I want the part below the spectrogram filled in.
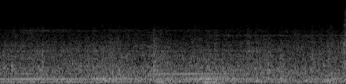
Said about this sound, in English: Stop the train, man.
